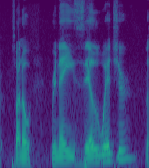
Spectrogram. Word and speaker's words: Zellweger: So I know Renee Zellweger. Did I say it right? Zellweger, yeah.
